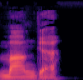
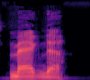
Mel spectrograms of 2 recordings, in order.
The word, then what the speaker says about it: manga: Oh, it's supposed to be, it's the common mispronunciation of manga. – Right. That's that makes sense. – Magna.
